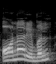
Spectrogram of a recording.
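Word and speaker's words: honourable: Yusuf is एन ऑनरेबल citizen.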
